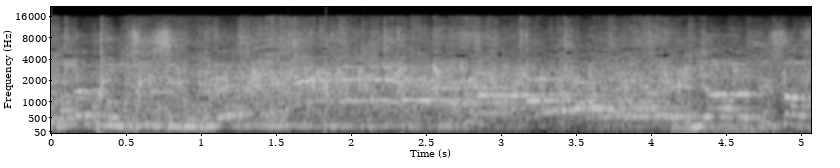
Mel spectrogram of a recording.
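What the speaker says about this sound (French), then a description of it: "On l'applaudit s'il vous plaît" An audience at a slam poetry night in Montreal claps steadily for a jury member, a dense patter of hands with a few cheers, while a voice speaks over it.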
